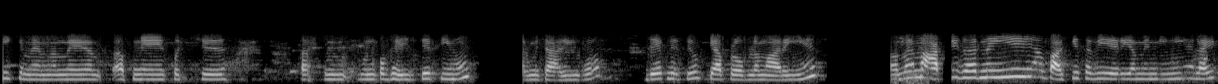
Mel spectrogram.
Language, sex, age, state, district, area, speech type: Hindi, female, 18-30, Madhya Pradesh, Harda, urban, conversation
